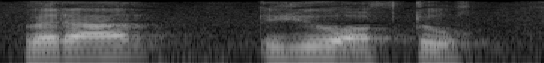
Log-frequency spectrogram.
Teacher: notice the falling intonation since this is an information question not a yes no question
